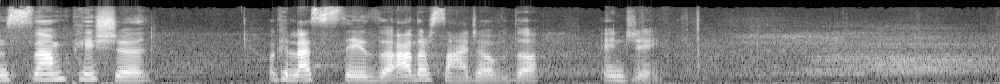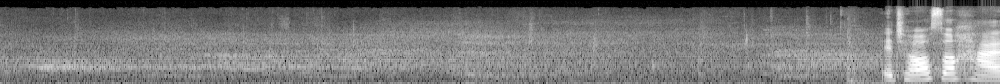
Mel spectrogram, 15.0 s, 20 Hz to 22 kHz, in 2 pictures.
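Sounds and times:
distant indistinct voices: 5.4s - 14.2s.

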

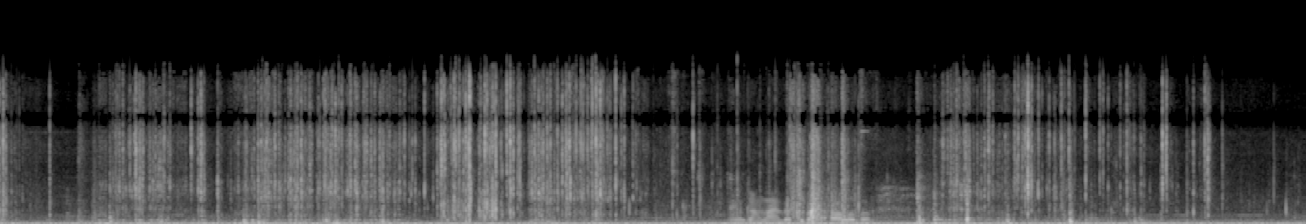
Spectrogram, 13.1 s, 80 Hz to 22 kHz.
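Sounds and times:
plastic packaging crinkling: 0.0s - 8.7s, 9.4s - 12.8s
steady low hum: 0.0s - 13.0s.

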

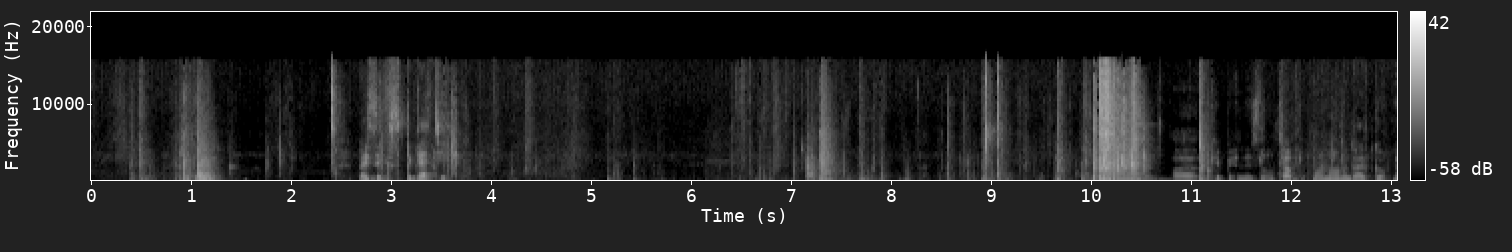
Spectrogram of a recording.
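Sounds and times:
packet and tub handling: 1.7s - 2.1s.

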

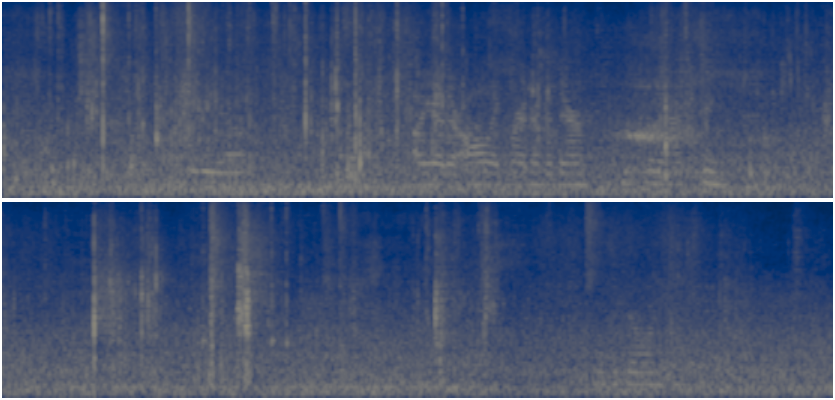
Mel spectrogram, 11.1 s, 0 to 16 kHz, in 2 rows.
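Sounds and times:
twigs cracking and snapping: 0.0s - 8.9s.

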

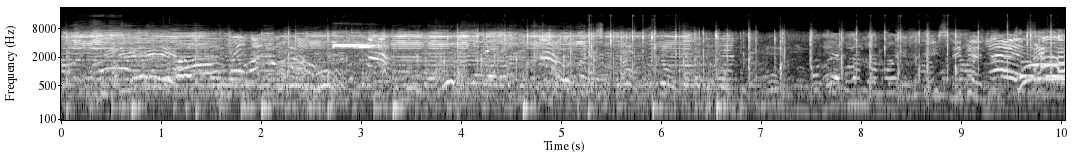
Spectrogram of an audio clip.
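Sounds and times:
accordion and drum folk music: 0.0s - 9.2s
crowd voices and shouts: 0.0s - 10.0s
people clapping: 3.1s - 10.0s.

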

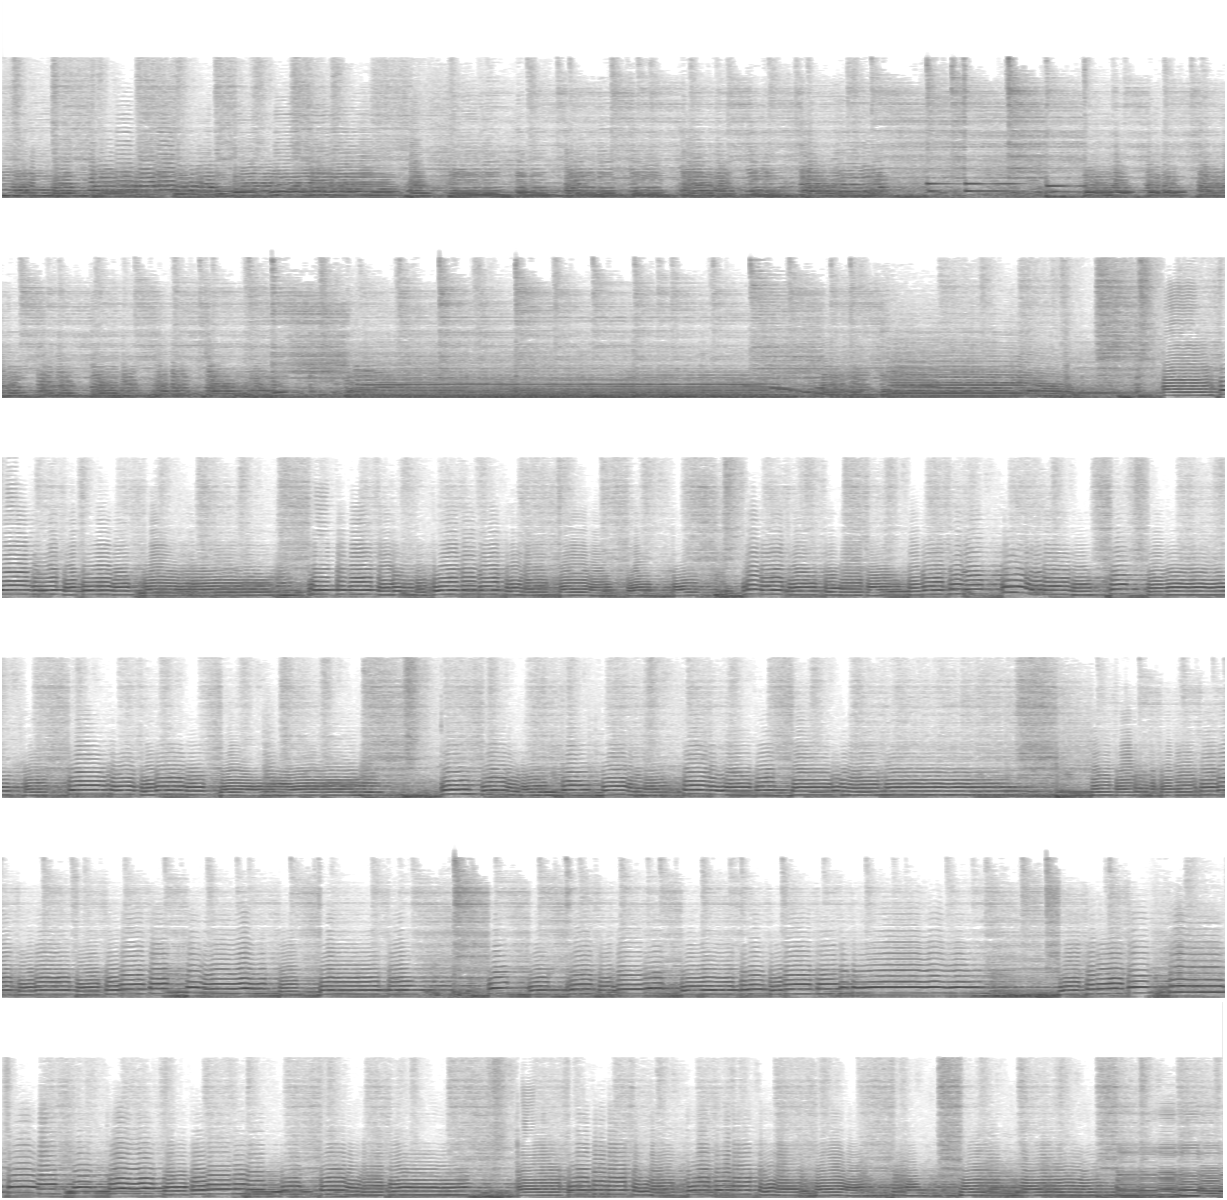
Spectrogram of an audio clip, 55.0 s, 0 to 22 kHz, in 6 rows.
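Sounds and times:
jazz big band playing swing: 0.0s - 55.0s
trumpet solo: 0.0s - 55.0s.

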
